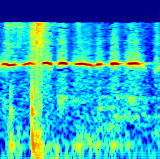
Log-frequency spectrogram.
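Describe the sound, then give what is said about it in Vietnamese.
Someone whistles an imitation of a caged bird's song: a run of about six short, steady, high-pitched notes in a quick, slightly uneven rhythm, with a brief breathy burst near the start. “Thành con chim nó hót hót hót như vậy thì ông Bồ Đề Đạt Ma tai ông nghe ngay tức.”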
